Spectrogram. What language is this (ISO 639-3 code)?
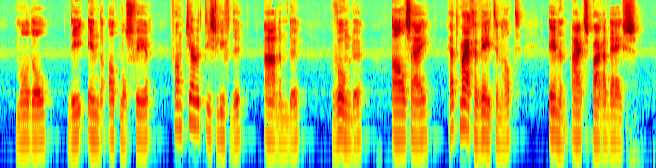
nld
